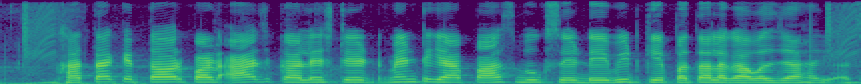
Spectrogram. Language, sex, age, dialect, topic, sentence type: Magahi, male, 31-35, Western, banking, statement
